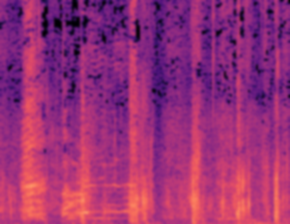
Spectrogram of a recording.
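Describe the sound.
Footsteps of people running, a quick series of soft thuds with voices talking over them.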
